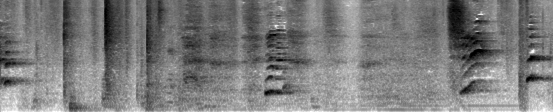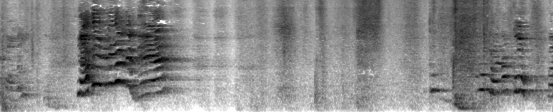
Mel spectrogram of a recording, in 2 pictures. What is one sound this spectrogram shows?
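Hands and feet thump on a mattress.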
